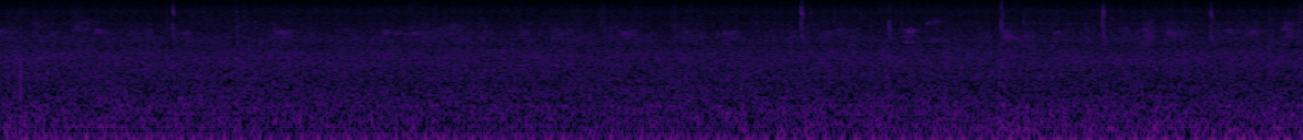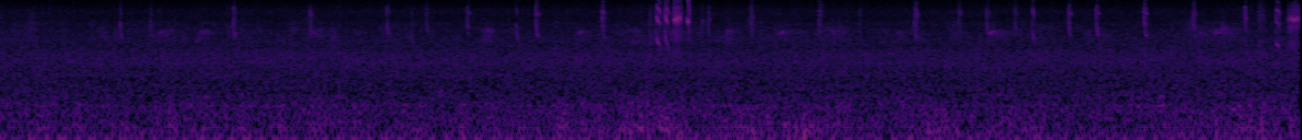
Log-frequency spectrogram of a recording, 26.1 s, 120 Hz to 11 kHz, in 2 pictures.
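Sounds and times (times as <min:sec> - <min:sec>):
steady low hiss: 0:00.0 - 0:26.0
hummingbird chips: 0:10.0 - 0:26.0
high squeaky bird notes: 0:19.6 - 0:20.1, 0:25.6 - 0:26.0.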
